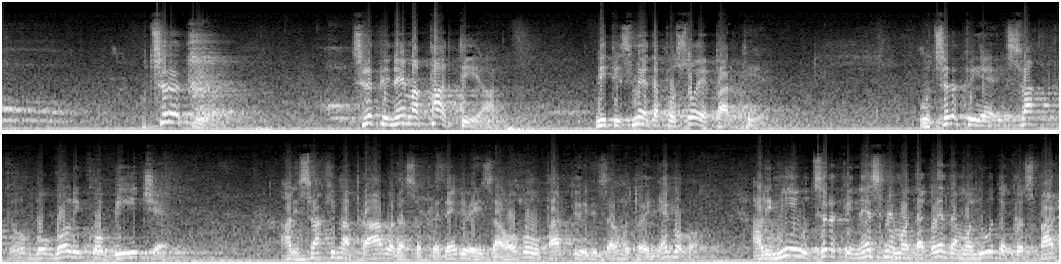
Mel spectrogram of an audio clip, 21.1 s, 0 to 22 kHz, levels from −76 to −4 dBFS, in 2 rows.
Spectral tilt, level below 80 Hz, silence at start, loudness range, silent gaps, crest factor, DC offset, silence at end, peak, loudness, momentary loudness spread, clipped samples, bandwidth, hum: -6 dB/octave; -22 dBFS; 0 s; 4 LU; none; 10 dB; under 0.1%; 0 s; 0 dBFS; -9 LUFS; 16 LU; 3%; 15.5 kHz; none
